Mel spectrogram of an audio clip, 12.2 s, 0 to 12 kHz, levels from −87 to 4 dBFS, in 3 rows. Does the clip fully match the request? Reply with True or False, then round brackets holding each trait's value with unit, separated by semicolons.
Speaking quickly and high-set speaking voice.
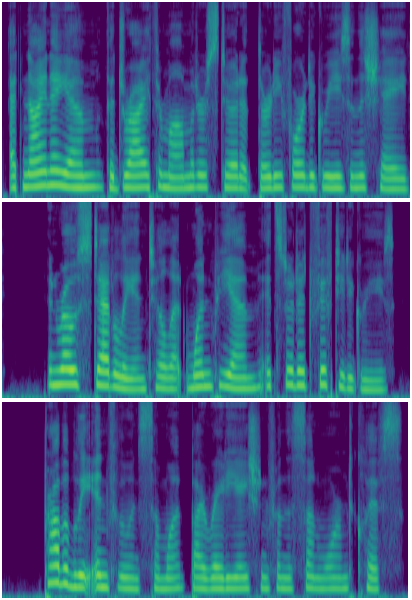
False (185 wpm; 200 Hz)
